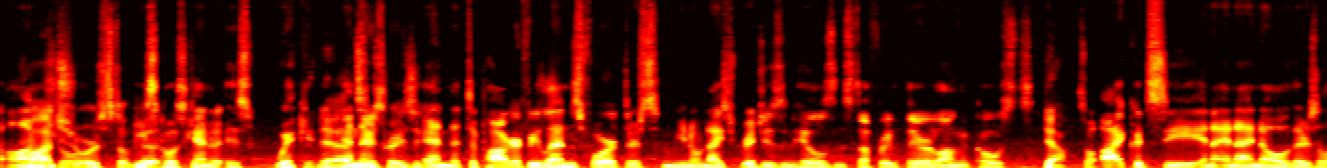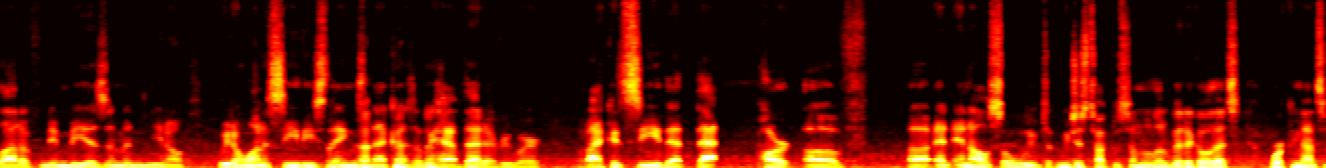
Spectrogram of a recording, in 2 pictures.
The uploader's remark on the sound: Live From CanREA – Renewables Go Big In Canada At ETC23! We had a couple of conversations on the floor with a number of companies.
